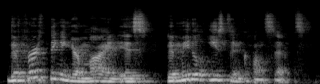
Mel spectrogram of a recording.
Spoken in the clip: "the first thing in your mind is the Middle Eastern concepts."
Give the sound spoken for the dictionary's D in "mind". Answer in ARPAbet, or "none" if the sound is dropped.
D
